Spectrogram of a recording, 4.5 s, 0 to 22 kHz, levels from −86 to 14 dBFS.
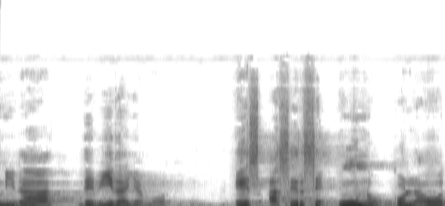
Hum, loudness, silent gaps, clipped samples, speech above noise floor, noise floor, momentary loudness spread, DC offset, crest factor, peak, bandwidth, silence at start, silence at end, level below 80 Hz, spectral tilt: none; -17 LUFS; none; under 0.1%; 20 dB; -37 dBFS; 12 LU; under 0.1%; 16 dB; -2 dBFS; 15 kHz; 0 s; 0 s; -38 dBFS; -5 dB/octave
